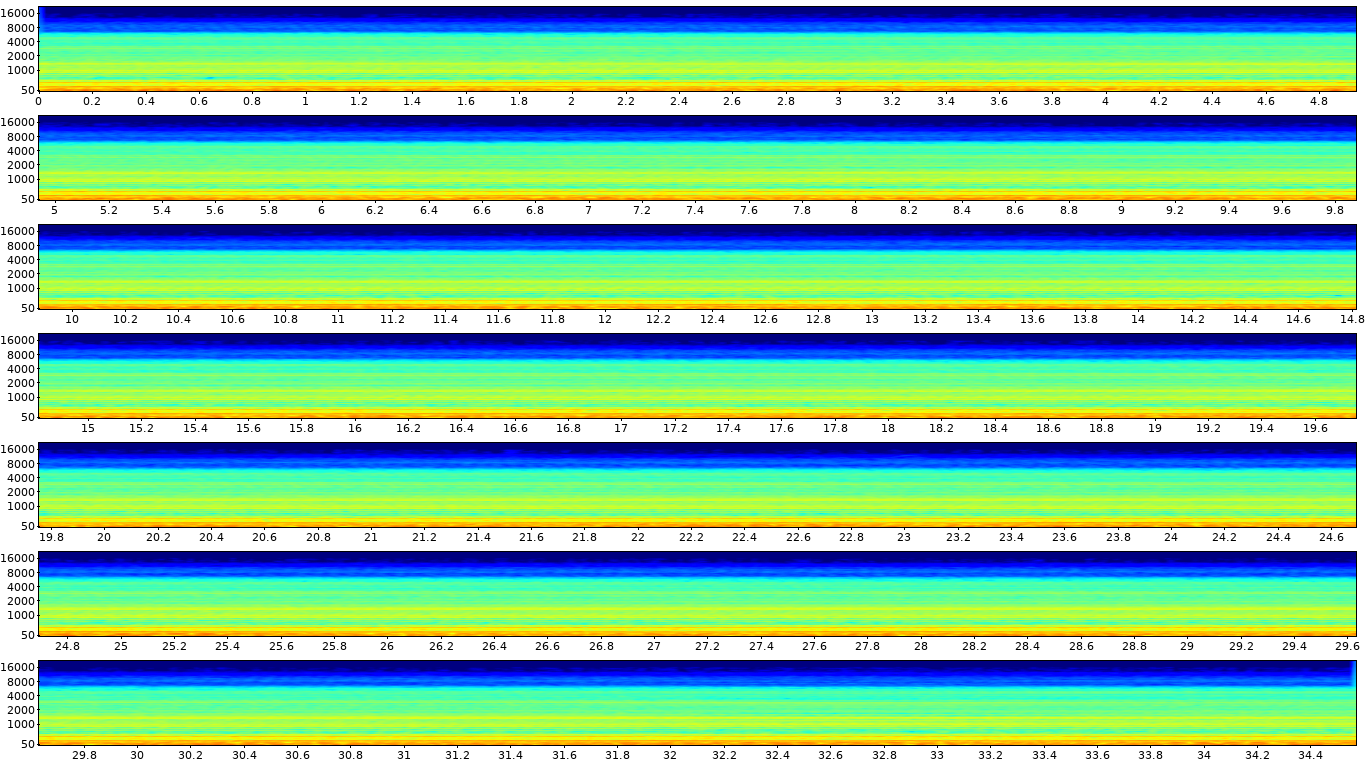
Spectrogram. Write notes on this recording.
Inside the SEO powerplant. Walking upwards a steep staircase from the Kaverne to the transformator tunnel. The sound of electricity. Stolzemburg, SEO, Wasserkraftwerk, Im SEO-Wasserkraftwerk. Eine steile Treppe aufwärts von der Kaverne zum Transformatorentunnel. Das Geräusch von Elektrizität. Stolzembourg, SEO, usine hydroélectrique, À l’intérieur de l’usine électrique de SEO. Montée d’un escalier raide depuis la caverne jusqu’au tunnel du transformateur. Le bruit de l’électricité.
